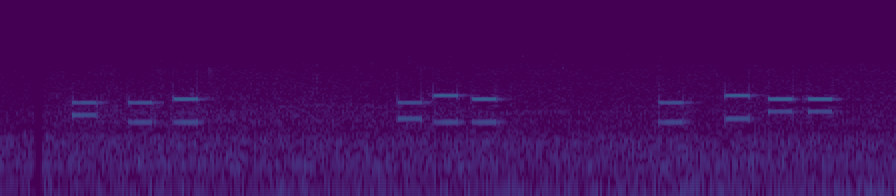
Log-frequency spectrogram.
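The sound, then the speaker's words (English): Telephone keypad dialing tones as someone calls back in to a conference call: three bursts of three short, steady dual-pitched beeps each, separated by pauses of about a second and a half, over a low background hiss. “Okay, so I do a slash and call in again.”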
